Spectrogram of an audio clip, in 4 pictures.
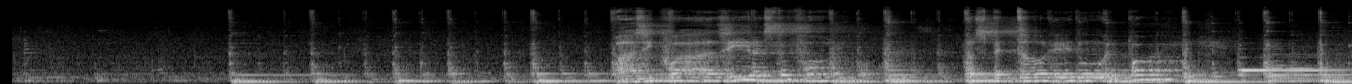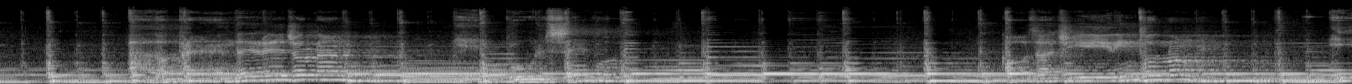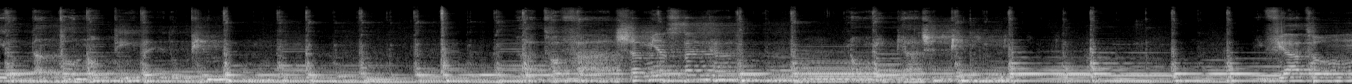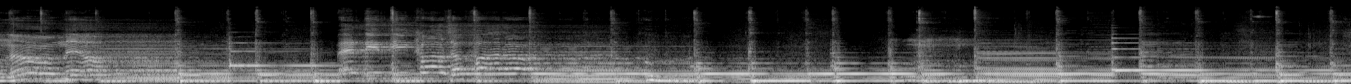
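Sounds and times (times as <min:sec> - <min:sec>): acoustic guitar strumming chords: 0:00.2 - 0:54.0
man singing: 0:06.1 - 0:12.6, 0:14.7 - 0:20.6, 0:23.4 - 0:30.2, 0:32.0 - 0:37.6, 0:39.5 - 0:48.0, 0:49.4 - 0:51.2.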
